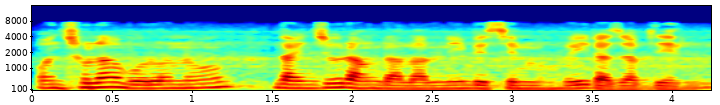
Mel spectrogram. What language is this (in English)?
Bodo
